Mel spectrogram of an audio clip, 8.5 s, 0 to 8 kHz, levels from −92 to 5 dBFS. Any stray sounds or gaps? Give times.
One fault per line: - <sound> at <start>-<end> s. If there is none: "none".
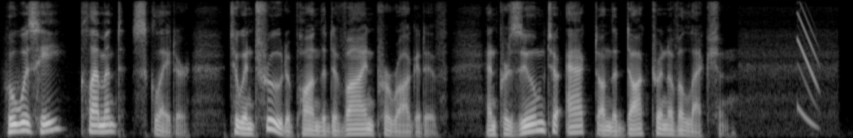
- chirp at 8.0-8.2 s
